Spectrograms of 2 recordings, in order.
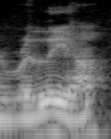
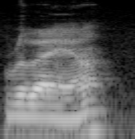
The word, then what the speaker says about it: Releah: This one is with my friend Releah, not Releah. I've called her Releah and I've found that, and she's informed me that that's not how you say her name.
